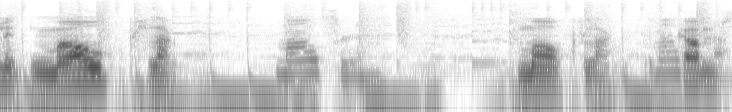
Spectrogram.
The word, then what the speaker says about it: Mawphlang: Mawphlang. It come like that. That's why people who come and visit here, no, they cannot pronounce. Yes. They pronounce with the F letter. Okay. Here it's P.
